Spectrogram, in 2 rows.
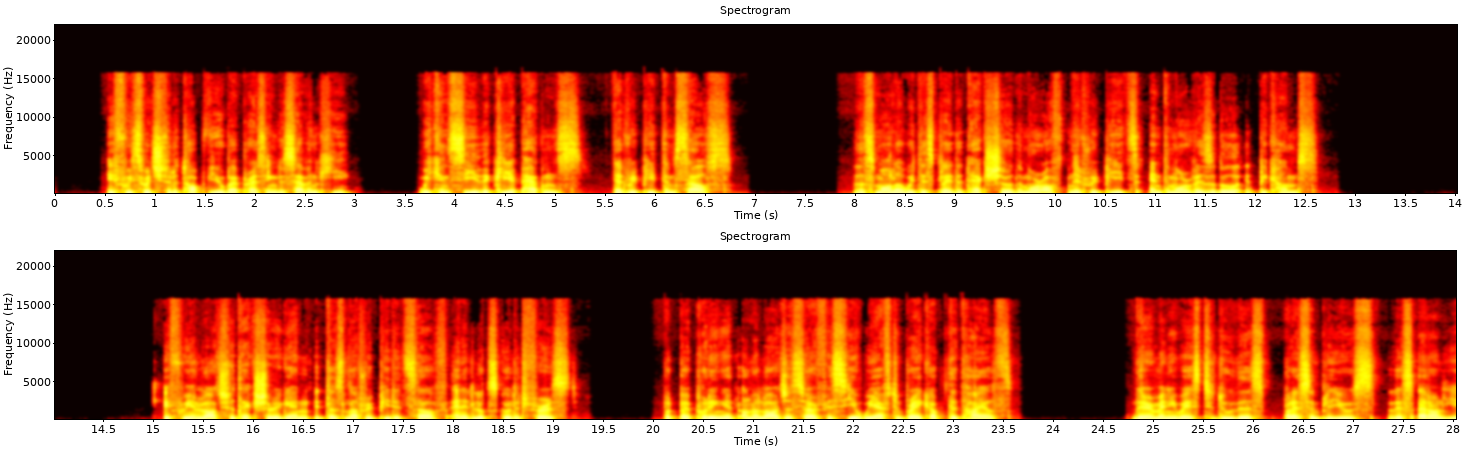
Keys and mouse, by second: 1.1-1.4 middle drag, 2.1 KP_7, 10.4-11.5 drag, 15.0-16.2 drag, 19.5-20.8 drag, 24.2 click, 26.3 middle click.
